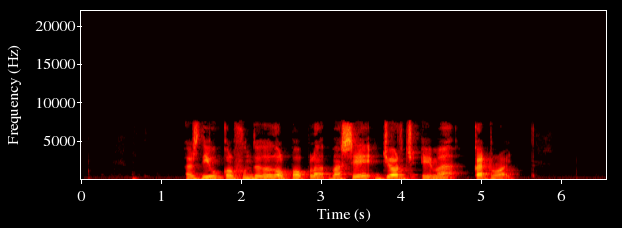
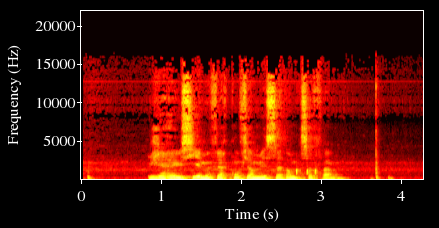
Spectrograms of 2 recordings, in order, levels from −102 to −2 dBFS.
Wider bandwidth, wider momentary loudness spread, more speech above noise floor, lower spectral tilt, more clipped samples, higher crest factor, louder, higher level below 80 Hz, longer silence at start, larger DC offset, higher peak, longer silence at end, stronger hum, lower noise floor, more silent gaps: second, 7.6 kHz vs 16 kHz; second, 10 LU vs 23 LU; first, over 47 dB vs 37 dB; second, -3 dB/octave vs -5.5 dB/octave; neither; first, 22 dB vs 16 dB; second, -43 LUFS vs -20 LUFS; second, -88 dBFS vs -54 dBFS; first, 0.65 s vs 0.1 s; neither; second, -22 dBFS vs -6 dBFS; first, 1.15 s vs 0.4 s; neither; first, under -90 dBFS vs -57 dBFS; neither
